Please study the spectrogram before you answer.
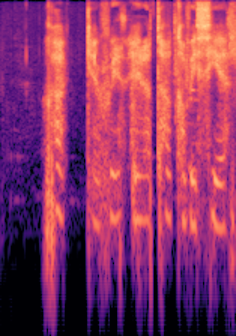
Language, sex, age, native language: Icelandic, female, 18-19, Icelandic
